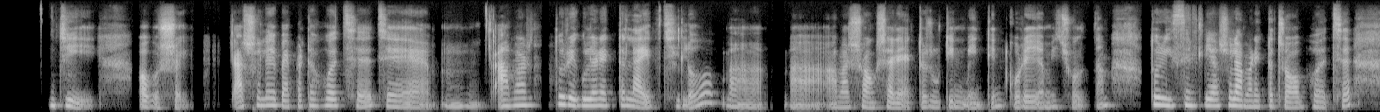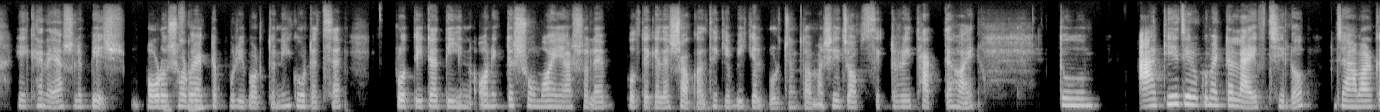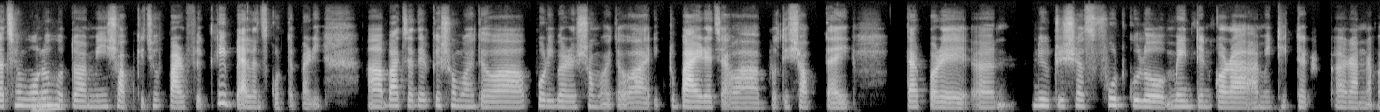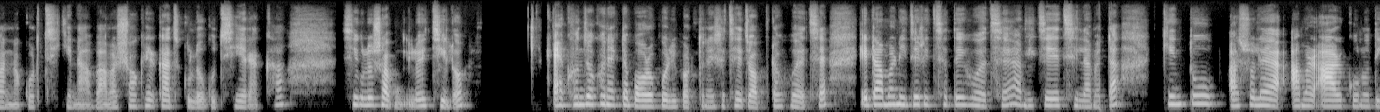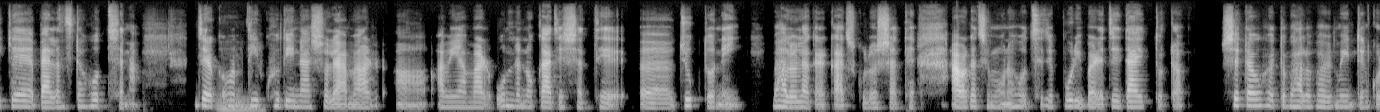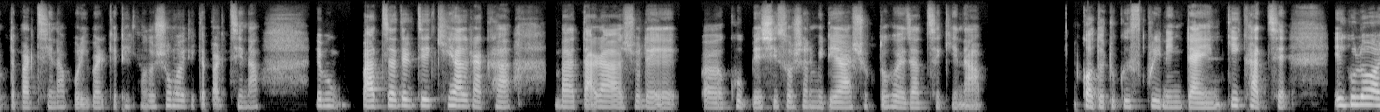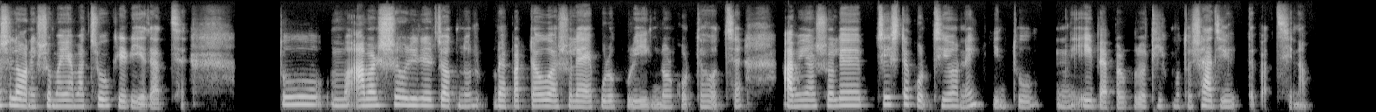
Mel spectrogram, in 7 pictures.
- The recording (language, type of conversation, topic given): Bengali, advice, বড় পরিবর্তনকে ছোট ধাপে ভাগ করে কীভাবে শুরু করব?
- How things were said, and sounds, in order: in English: "পারফেক্টলি ব্যালেন্স"; in English: "নিউট্রিশিয়াস ফুড"; lip smack; in English: "ব্যালেন্সটা"; swallow; in English: "স্ক্রিনিং টাইম"; in English: "ইগনোর"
